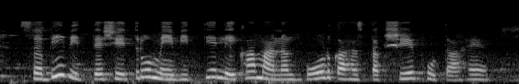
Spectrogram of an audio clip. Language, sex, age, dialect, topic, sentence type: Hindi, female, 36-40, Hindustani Malvi Khadi Boli, banking, statement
